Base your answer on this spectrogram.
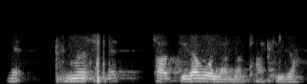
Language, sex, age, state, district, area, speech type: Dogri, male, 30-45, Jammu and Kashmir, Udhampur, rural, conversation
